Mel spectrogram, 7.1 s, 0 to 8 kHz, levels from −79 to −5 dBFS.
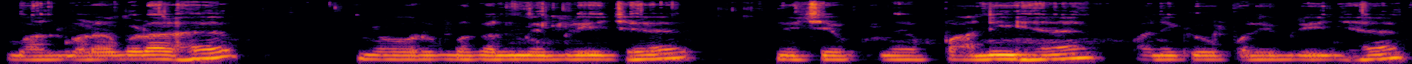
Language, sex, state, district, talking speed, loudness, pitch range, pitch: Hindi, male, Bihar, Purnia, 155 wpm, -27 LUFS, 140-155 Hz, 145 Hz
